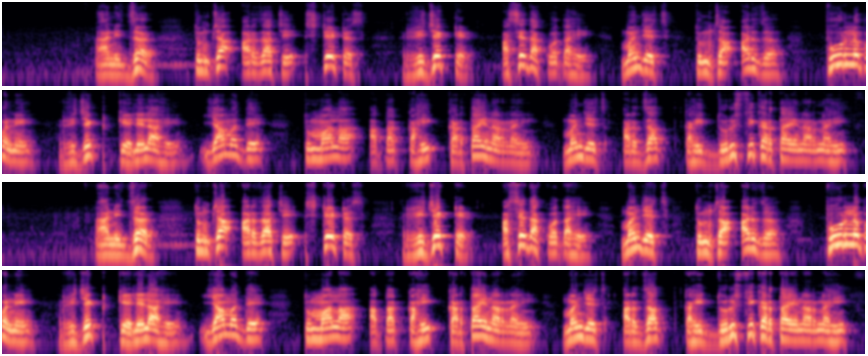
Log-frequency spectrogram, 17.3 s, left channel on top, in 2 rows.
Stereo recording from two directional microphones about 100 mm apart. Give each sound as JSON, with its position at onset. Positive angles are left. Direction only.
{"t": 0.9, "sound": "speech", "side_deg": -30}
